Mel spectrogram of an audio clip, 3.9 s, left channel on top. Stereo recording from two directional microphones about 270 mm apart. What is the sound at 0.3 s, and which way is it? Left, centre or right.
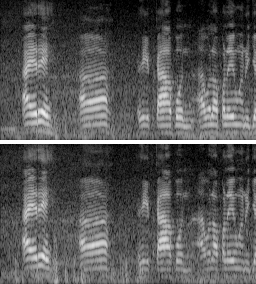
A man's voice, centre.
